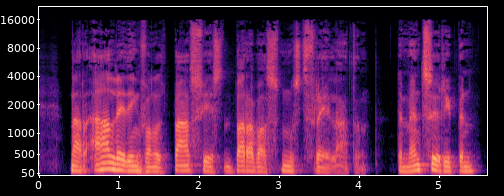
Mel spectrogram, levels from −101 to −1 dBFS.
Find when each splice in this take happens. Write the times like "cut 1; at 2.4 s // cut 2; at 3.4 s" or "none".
cut 1; at 4.4 s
